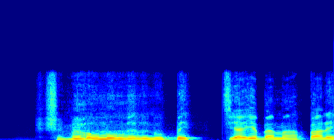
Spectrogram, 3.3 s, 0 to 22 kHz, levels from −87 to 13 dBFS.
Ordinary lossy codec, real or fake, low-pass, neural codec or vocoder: none; fake; 10.8 kHz; codec, 16 kHz in and 24 kHz out, 0.4 kbps, LongCat-Audio-Codec, two codebook decoder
